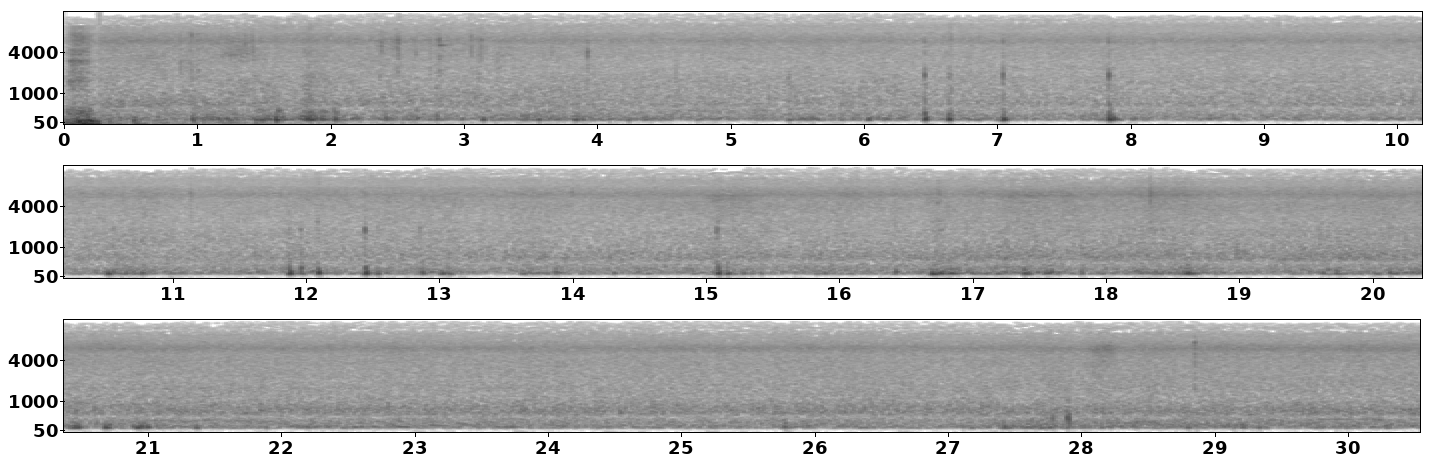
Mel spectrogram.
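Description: Steady hiss of running creek water, broken by scattered short clicks and knocks from handling a fishing rod and reel.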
